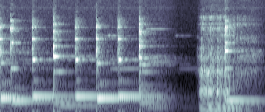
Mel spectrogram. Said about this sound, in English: You hear that phone ringing in the background? That's my son, Will, of the University of Toronto. And I'm just going to let it ring out, and I will call him there.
